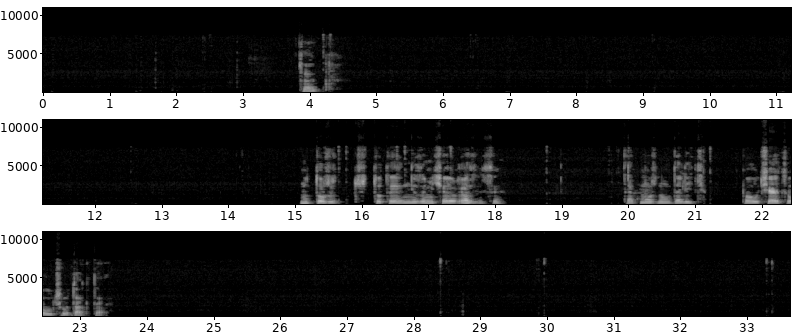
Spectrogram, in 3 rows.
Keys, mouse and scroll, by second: 2.3 click, 4.1 click, 6.4 click, 6.8-7.4 scroll down 1, 7.4-9.1 scroll down 2, 9.1 click, 9.1 scroll down 1, 15.5 click, 16.5 click, 17.2 click, 19.6 click, 21.0 click, 22.6 g, 29.7 click, 33.2 click.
